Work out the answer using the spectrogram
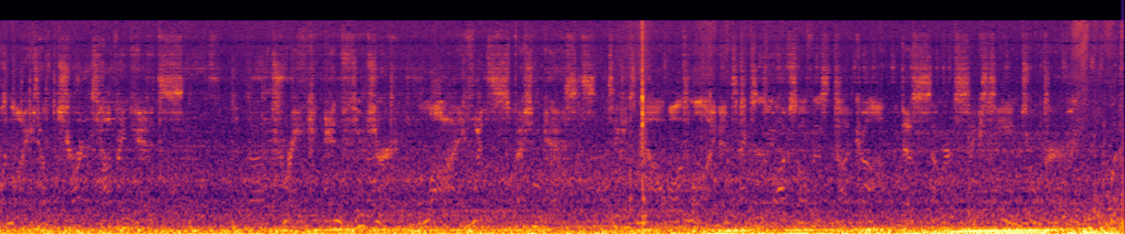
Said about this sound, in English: there's a live stream cop chase right now, man. I wanna get home. I need to watch that, man.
